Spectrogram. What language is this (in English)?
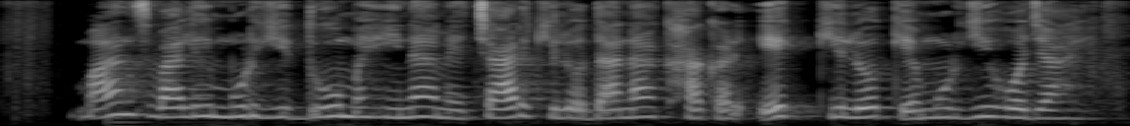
Magahi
